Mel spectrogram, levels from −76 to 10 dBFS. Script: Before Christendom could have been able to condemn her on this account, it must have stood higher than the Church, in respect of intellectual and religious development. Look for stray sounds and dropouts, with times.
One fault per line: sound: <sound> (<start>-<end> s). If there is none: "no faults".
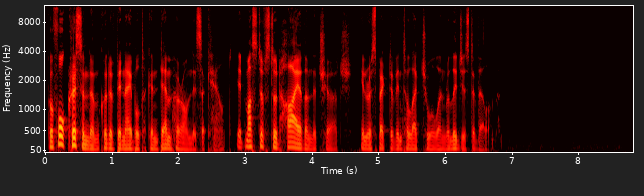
no faults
